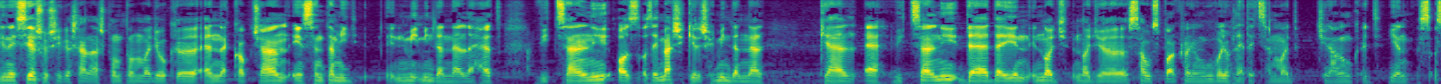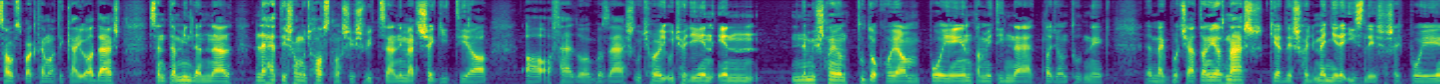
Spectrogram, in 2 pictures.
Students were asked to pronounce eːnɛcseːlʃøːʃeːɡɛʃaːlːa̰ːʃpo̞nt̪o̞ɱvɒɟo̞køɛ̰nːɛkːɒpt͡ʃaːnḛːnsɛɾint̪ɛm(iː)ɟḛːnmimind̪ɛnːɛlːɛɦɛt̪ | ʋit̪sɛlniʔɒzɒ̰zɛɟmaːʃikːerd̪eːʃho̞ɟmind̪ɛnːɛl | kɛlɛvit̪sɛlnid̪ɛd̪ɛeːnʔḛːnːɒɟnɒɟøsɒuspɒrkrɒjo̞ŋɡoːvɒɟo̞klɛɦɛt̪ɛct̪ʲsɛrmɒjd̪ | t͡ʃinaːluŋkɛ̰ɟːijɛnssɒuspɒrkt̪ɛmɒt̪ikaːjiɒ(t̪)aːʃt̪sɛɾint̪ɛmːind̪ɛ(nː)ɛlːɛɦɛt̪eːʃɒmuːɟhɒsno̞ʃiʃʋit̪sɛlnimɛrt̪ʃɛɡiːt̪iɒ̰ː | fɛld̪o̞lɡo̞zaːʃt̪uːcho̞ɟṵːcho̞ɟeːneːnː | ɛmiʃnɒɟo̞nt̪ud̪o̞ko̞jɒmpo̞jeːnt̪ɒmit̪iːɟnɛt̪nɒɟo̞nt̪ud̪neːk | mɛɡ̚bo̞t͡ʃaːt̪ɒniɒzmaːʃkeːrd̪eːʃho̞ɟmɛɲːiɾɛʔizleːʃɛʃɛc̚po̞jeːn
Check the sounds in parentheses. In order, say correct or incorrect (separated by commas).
correct, incorrect, correct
